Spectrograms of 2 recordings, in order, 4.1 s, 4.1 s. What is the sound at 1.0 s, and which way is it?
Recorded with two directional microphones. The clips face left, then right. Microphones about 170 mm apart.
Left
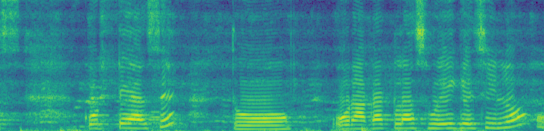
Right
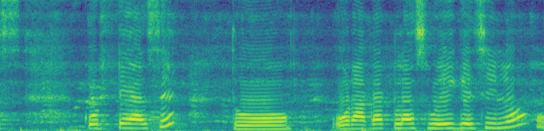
Speech, 30° right (ahead or behind).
